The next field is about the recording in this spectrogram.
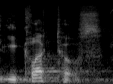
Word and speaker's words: eklektos: The Greek word used by Jesus Christ here for chosen is eklektos, and it's spelled E-K-L-E-K-T-O-S, eklektos.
